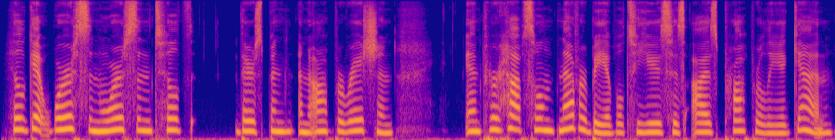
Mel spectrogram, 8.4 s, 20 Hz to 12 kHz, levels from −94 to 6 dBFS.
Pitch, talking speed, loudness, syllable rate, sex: 235 Hz, 165 wpm, -18 LUFS, 5.4 syllables/s, female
